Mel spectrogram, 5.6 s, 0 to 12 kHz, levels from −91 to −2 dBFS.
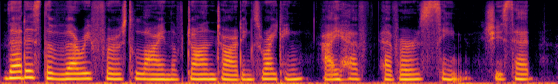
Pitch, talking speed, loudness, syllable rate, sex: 205 Hz, 170 wpm, -18 LUFS, 4.3 syllables/s, female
